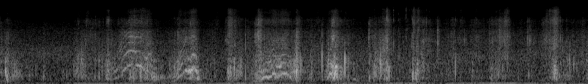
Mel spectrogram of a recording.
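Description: Tent fabric rustles and crinkles close by.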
